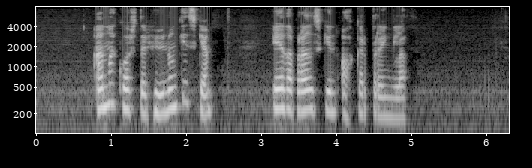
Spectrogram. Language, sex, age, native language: Icelandic, female, 20-29, Icelandic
